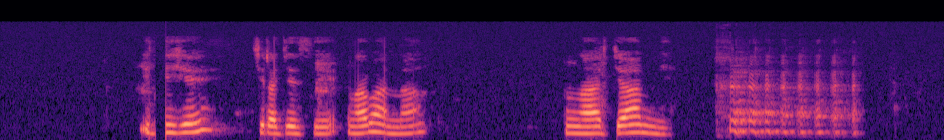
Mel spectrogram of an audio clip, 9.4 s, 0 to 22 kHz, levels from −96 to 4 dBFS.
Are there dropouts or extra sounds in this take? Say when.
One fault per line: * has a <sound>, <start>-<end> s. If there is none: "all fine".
* has a dropout, 1.6-1.7 s
* has a laugh, 7.1-8.7 s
